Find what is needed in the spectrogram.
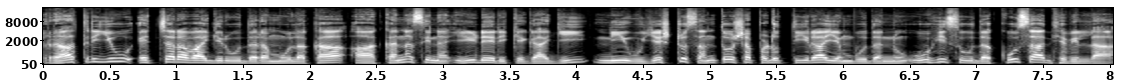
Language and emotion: Kannada, neutral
